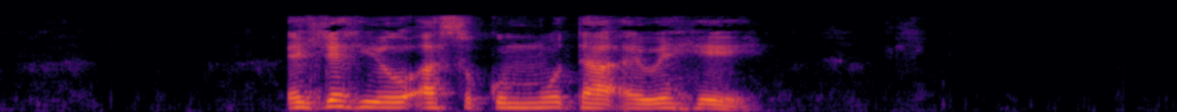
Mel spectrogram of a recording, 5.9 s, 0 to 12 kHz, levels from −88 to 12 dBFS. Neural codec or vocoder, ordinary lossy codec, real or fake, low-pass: codec, 16 kHz, 4.8 kbps, FACodec; MP3, 48 kbps; fake; 7.2 kHz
